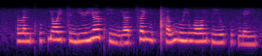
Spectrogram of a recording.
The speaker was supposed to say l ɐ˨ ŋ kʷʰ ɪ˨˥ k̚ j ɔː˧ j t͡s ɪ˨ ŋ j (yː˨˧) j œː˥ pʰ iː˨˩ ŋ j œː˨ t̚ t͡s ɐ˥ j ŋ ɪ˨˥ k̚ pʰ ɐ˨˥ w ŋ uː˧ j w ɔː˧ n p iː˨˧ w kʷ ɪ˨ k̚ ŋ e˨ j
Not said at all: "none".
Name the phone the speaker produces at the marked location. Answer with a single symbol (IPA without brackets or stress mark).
yː˨˧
